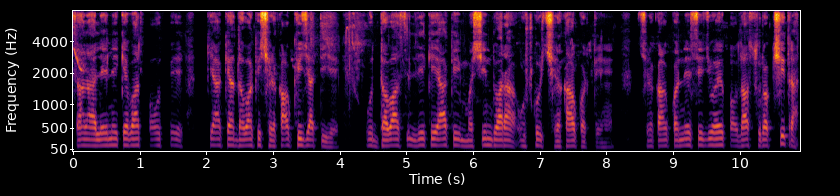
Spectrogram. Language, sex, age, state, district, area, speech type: Hindi, male, 45-60, Uttar Pradesh, Jaunpur, rural, spontaneous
